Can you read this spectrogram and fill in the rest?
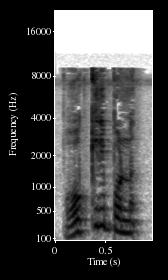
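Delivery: loud, high, through gritted teeth; mother pinching her daughter's cheek in delight; fond scolding. A narrator's reading. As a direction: affectionately scold the cheeky girl. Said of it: "பல்லை இறுக கட்டிக்கொண்டு".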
